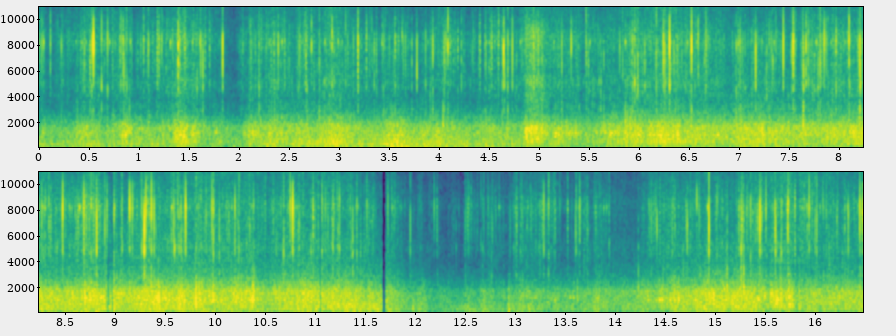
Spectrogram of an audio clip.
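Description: Skis sliding and carving over fresh snow at speed, a steady rushing hiss with fine crackle, mixed with wind on the helmet camera's microphone. It eases for a couple of seconds past the middle, then builds again.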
